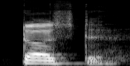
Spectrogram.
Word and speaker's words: touch: है, every thing he टच्ड, इसे पढ़ेंगे हम टच्ड, ठीक है। TOUCH से टच होता है, ये ओ यू का चलन अ हो रहा है, ठीक है।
